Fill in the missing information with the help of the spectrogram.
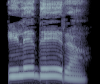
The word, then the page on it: ಇಳೆದೇರ: kannada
